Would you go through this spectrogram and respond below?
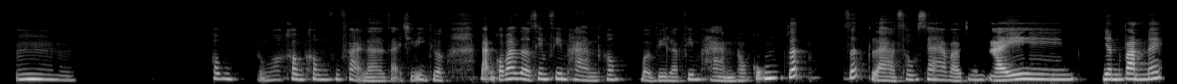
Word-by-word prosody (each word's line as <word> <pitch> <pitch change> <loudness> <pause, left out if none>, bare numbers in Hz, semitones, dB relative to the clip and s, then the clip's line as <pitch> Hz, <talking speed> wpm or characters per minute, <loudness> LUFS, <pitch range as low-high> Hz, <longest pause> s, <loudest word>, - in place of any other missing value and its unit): Ừm. 230 -4 +2 1.4
Không, 255 -2 -2 0.2
đúng - - -10
rồi, 215 - -11
không 245 -5 0
không 225 -1 -3
không 235 - -5
ph - - -13
phải 235 -6 -4
là 165 0 -3
giải 170 - -9
trí - - -9
bình 220 - -2
thường. 195 -2 -5 0.3
Bạn - - 0
có 210 - 0
bao 265 +1 +4
giờ 240 -4 +2
xem 245 +3 0
phim 255 -1 +1
Hàn 200 -6 -4
không? 225 +4 -5 0.2
Bởi 190 -7 -4
vì 180 +1 -4
là 170 -1 -5
phim 225 +7 -3
Hàn 180 -7 -3
nó 175 0 -5
cũng 285 +1 +5
rất 350 +2 +4 0.4
rất 310 +5 -2
là 185 -2 0
sâu 220 +7 -5
xa 230 -3 -2
vào 170 -3 -2
trong 210 +5 -7 0.2
cái 200 +6 +6 0.8
nhân 240 -1 +4
văn 240 -1 +6
đấy. 280 +5 +3
225 Hz, 205 wpm, -25 LUFS, 190-245 Hz, 1.4 s, cái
